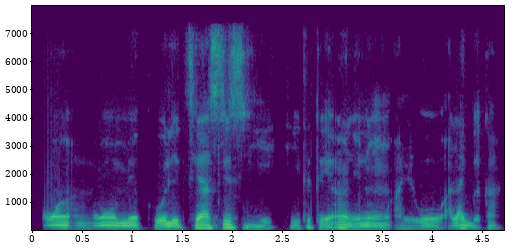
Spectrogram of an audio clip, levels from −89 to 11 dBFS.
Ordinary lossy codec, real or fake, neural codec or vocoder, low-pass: AAC, 48 kbps; real; none; 7.2 kHz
